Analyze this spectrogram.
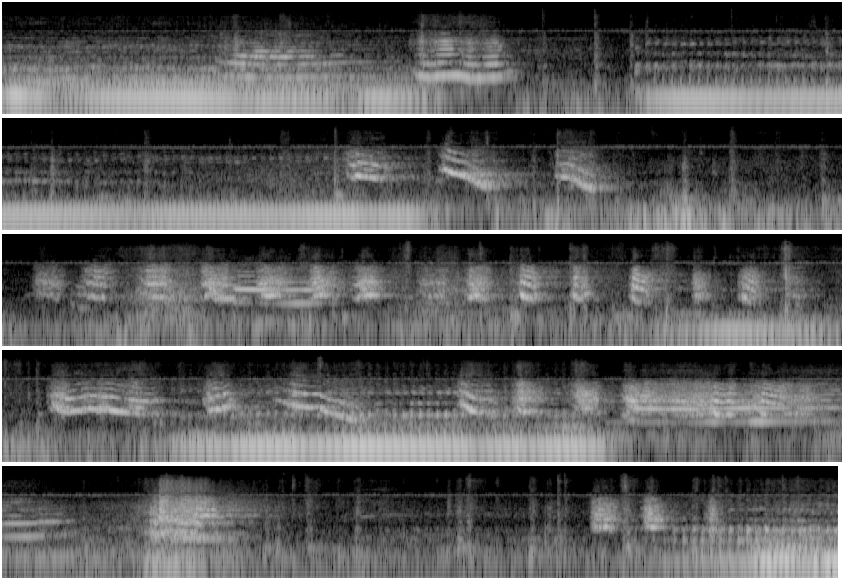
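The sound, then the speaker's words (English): Elephants of a Thai elephant orchestra trumpet in a few brassy, rising calls over sustained low droning tones, with bursts of clattering, ringing percussive strikes from instruments in the middle, all moderately loud. “Right, so this is the trumpeting of the elephants.”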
